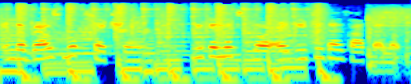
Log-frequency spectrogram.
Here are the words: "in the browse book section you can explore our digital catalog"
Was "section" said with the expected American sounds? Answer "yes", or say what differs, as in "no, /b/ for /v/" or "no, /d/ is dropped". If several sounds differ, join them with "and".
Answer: yes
